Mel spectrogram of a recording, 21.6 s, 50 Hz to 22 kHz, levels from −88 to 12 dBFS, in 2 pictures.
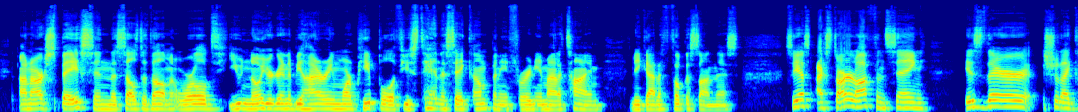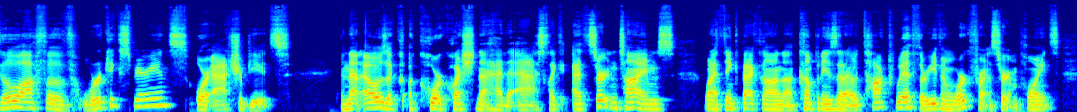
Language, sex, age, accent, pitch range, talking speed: English, male, 20-39, American, 125-155 Hz, 250 wpm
